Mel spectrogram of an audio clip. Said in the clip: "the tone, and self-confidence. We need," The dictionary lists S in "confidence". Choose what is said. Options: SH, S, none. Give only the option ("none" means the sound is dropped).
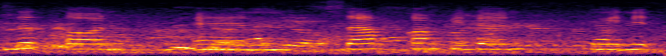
none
